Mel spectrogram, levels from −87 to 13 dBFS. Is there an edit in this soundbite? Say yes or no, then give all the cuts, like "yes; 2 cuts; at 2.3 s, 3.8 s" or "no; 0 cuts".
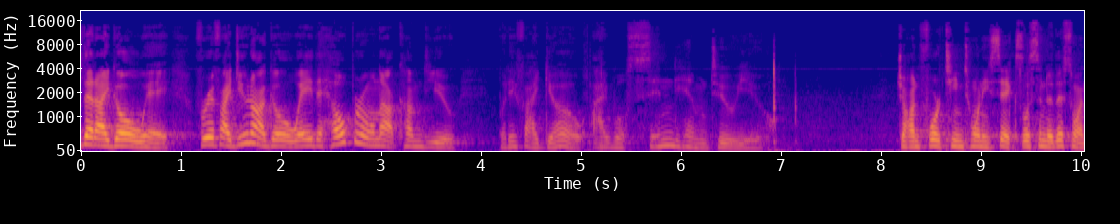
no; 0 cuts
